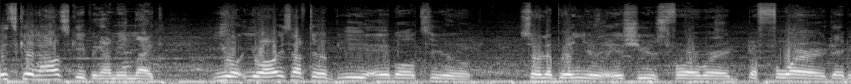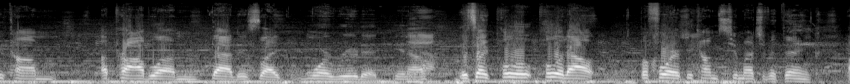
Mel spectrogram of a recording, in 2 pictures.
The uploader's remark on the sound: We are back from Eau Claire Wisconsin, home of the Blue Ox Music Festival for the 2022 edition. Joining us from the beautiful festival grounds.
